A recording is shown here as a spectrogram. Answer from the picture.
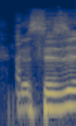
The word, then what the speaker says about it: SZA: And this story broke out a few weeks ago when SZA. Did I pronounce it right? – Yep. – Yes. Yes, you did. – Tell him how you pronounce her name. – SZA is right.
